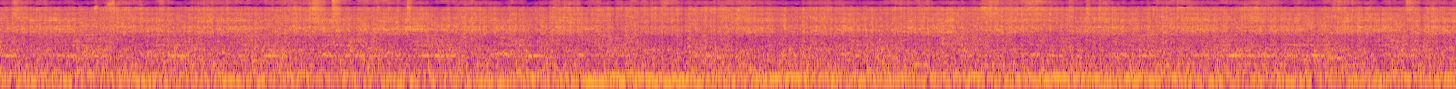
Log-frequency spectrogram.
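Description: Loaded coal hopper cars rolling past at speed, their wheels on the rails making a loud, steady rumble.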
